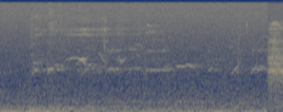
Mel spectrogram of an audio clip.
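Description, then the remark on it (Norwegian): Faint, thin high-pitched squeaks of a suffering mouse inside a wall repeat irregularly, sounding muffled, over a steady low rumbling background. “Det pip, pip, pip, pip, pip, pip. Det er en mus som lider.”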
